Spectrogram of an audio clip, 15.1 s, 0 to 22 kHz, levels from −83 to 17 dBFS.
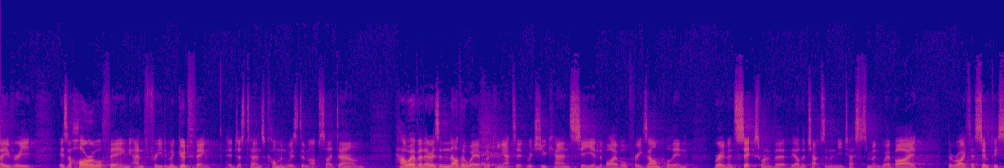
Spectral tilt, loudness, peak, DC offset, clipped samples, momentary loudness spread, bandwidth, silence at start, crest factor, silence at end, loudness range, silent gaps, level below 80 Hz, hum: -3.5 dB/octave; -32 LUFS; -10 dBFS; under 0.1%; under 0.1%; 12 LU; 19.5 kHz; 0 s; 22 dB; 0 s; 4 LU; none; -66 dBFS; none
